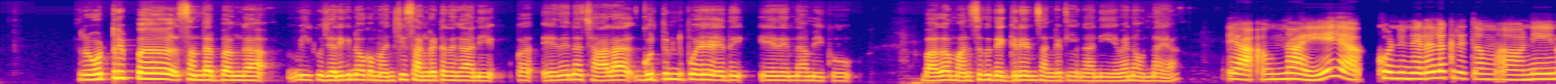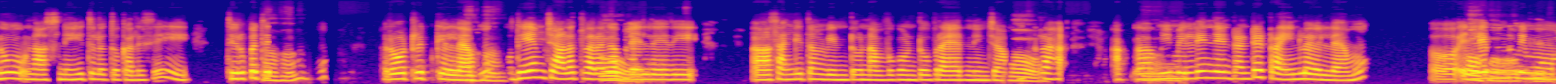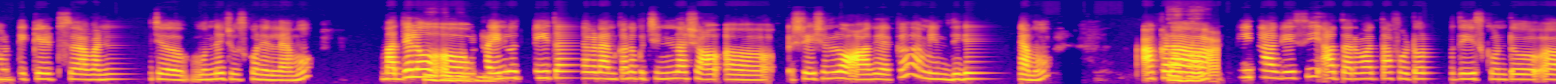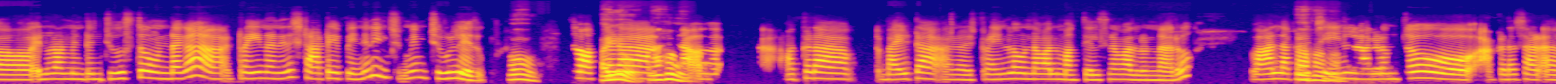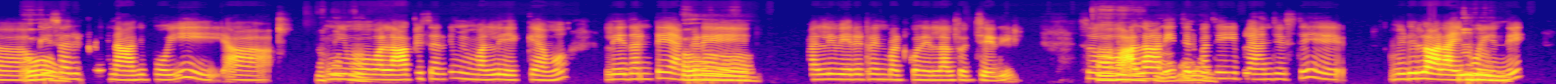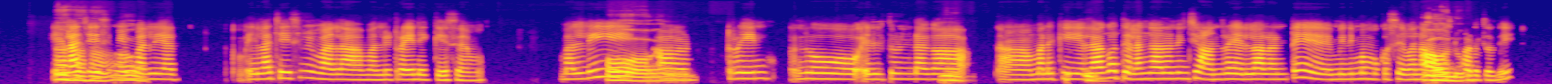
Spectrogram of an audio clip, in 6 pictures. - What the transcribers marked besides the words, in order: other background noise; static; in English: "రోడ్ ట్రిప్"; distorted speech; in English: "రోడ్ ట్రిప్‌కెళ్ళాము"; in English: "ట్రైన్‌లో"; in English: "టికెట్స్"; in English: "ట్రైన్‌లో"; in English: "స్టేషన్‌లో"; in English: "సో"; in English: "ట్రైన్‌లో"; in English: "చెయిన్"; tapping; in English: "ట్రైన్"; in English: "సో"; in English: "ప్లాన్"; in English: "మిడిల్‌లో"; in English: "ట్రైన్‌లో"; in English: "మినిమమ్"; in English: "సెవెన్ అవర్స్"
- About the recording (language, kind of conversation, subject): Telugu, podcast, రోడ్ ట్రిప్‌లో మీకు జరిగిన ఒక ముచ్చటైన సంఘటనను చెప్పగలరా?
